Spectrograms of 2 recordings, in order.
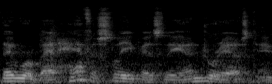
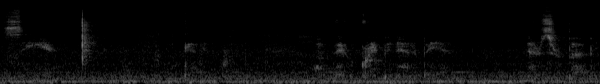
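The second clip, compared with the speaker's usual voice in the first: whispering; 14 dB quieter, much faster than usual. Real, not acted. Quiet aside to child.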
